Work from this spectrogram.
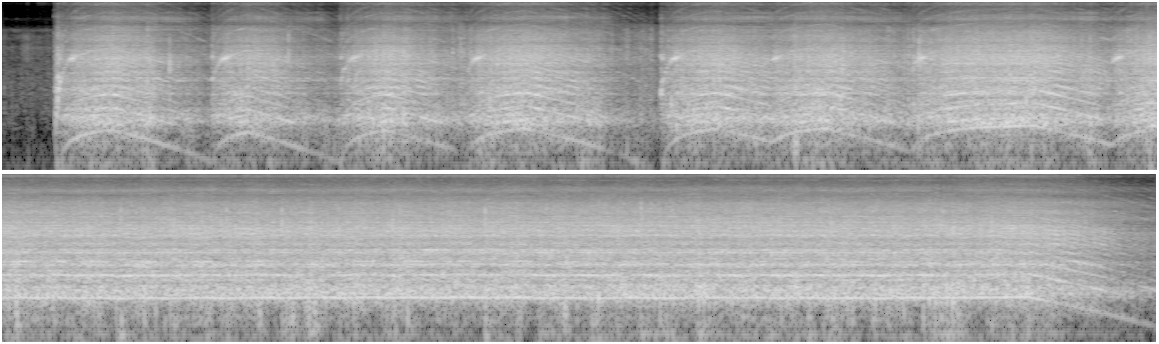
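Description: Electric mixer beating gnanakatha batter: loud whirring motor with repeated rising-and-falling pulses in the first half, then a steady continuous high whine until it winds down at the end.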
